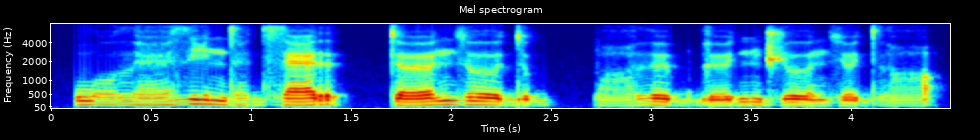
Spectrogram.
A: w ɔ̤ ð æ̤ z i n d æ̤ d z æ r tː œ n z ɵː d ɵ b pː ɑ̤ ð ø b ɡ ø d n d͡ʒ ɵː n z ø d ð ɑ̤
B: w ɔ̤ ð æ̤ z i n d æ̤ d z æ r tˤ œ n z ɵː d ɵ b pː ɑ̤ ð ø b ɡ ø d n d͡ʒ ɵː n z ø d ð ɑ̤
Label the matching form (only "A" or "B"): A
